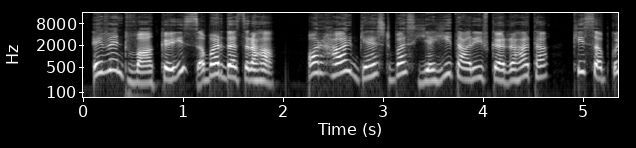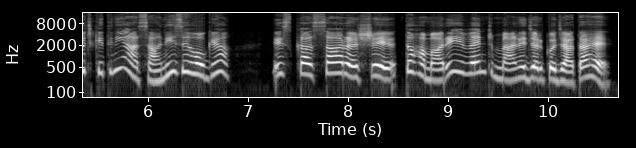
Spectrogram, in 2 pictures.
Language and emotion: Hindi, happy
